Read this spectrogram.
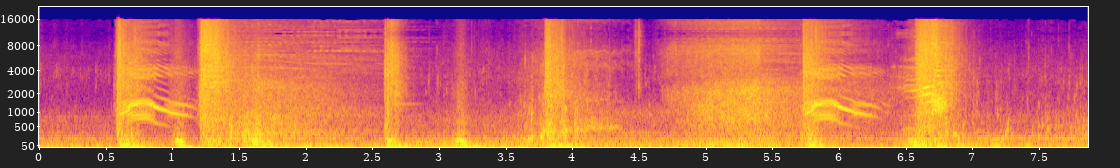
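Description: Sword blows strike a creature with sharp impacts.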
